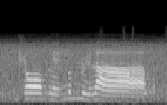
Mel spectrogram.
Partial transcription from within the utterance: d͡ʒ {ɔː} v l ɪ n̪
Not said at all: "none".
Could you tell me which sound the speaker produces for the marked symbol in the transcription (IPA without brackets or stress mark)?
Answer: ɔː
